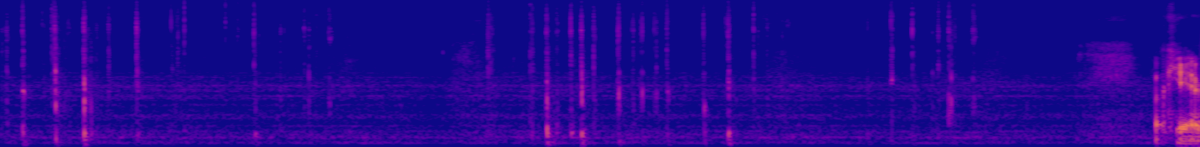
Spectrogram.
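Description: Computer keyboard keystrokes as a password is typed: quick, uneven runs of clicks, thinning out after about six seconds. A voice starts up just before the end.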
